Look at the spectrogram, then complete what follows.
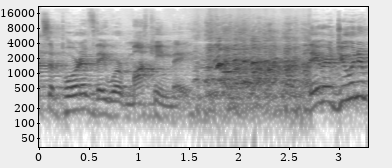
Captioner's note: audience laughing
